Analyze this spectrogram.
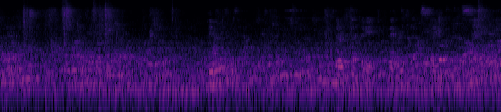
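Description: A stick taps and scrapes on a hard floor in an echoing room.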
